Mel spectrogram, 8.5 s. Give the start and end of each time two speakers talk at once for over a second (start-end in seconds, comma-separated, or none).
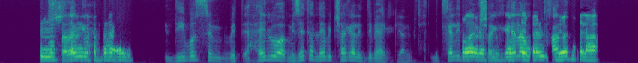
6.2-7.6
